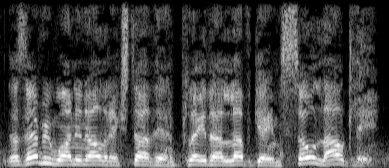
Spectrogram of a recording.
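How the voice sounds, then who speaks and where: Casting: man as composed Viking warrior, slightly high male voice, dry wit, game drama. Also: normal speed, slight background noise, close to an everyday voice. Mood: amused, curious. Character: calm, wry Viking warrior, loyal and obliging. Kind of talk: video game acting.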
